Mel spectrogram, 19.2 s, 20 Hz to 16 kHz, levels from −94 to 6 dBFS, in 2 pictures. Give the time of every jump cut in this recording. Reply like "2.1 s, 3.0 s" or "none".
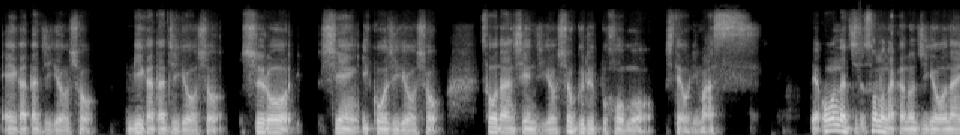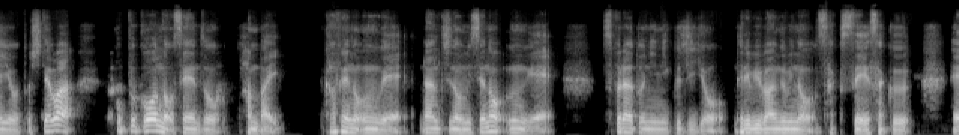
none

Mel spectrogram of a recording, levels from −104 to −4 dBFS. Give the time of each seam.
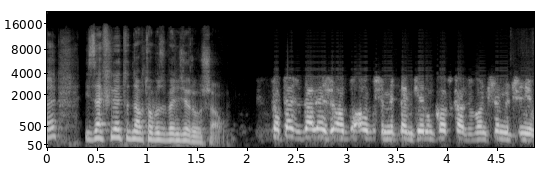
2.1 s, 3.2 s

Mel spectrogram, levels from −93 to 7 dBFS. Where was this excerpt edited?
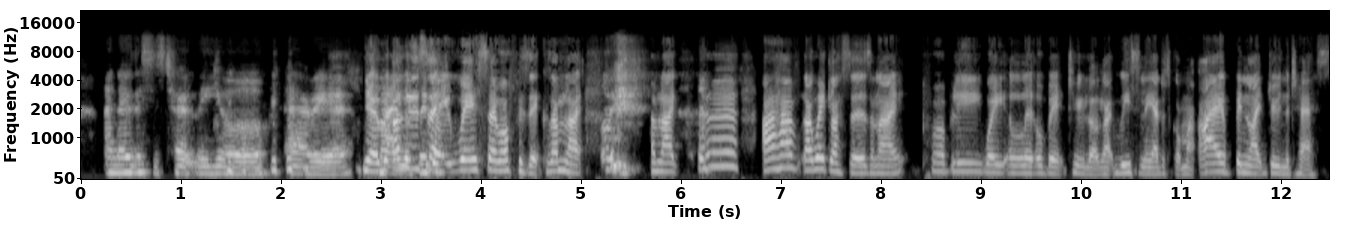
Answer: none

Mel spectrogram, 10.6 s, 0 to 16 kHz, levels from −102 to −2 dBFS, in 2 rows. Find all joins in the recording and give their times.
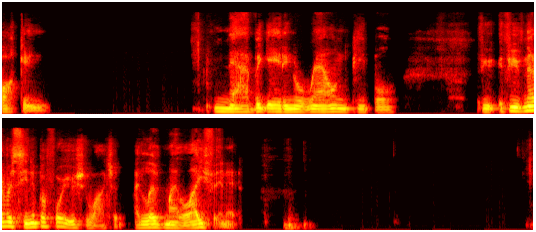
4.7 s

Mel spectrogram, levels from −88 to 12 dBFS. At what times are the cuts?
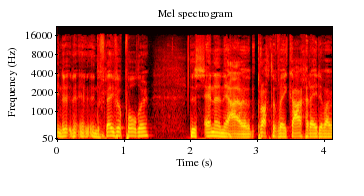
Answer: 2.2 s

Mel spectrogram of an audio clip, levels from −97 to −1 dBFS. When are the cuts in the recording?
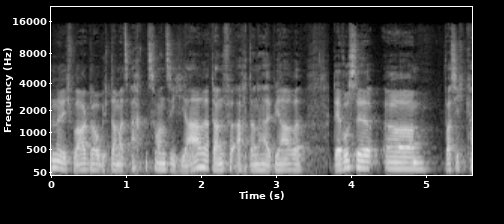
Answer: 2.1 s, 3.7 s

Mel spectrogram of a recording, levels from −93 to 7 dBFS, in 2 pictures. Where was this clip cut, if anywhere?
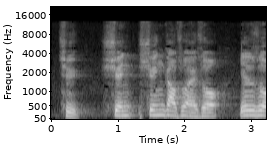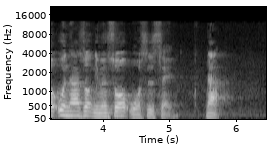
5.4 s

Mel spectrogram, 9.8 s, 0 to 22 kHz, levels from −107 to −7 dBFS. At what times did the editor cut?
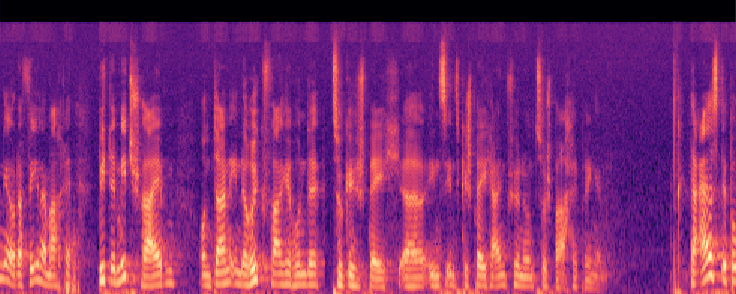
4.3 s

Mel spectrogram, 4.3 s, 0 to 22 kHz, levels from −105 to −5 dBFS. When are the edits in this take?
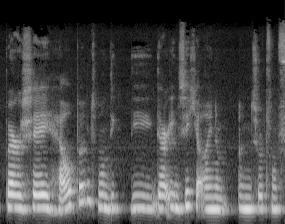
none

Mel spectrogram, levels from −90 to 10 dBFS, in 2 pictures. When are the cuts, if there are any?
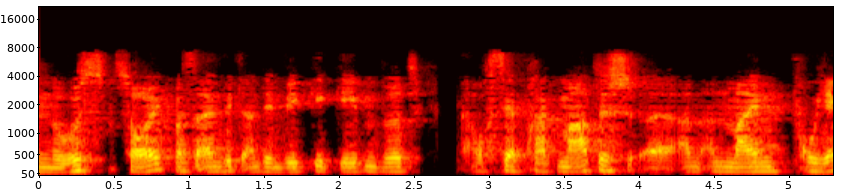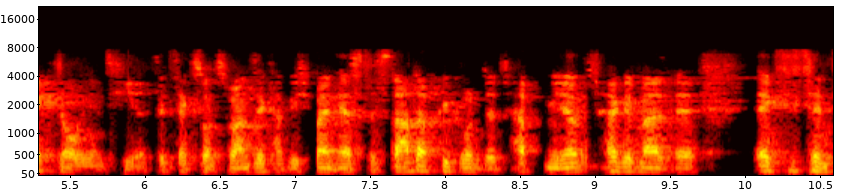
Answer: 6.1 s, 8.9 s

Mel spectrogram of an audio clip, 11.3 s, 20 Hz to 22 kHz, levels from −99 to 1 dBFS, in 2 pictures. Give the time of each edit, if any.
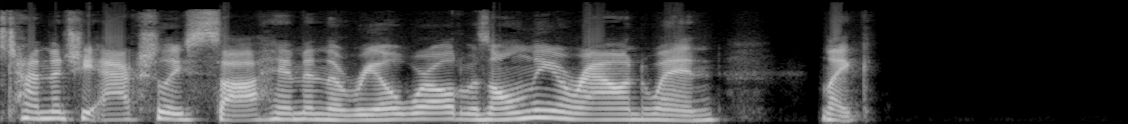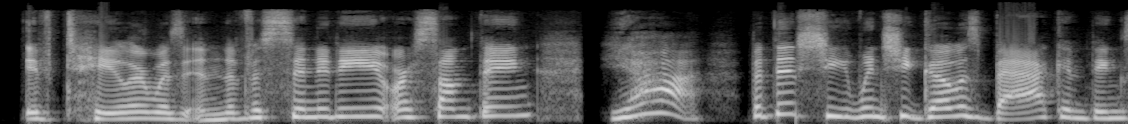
8.5 s, 9.6 s

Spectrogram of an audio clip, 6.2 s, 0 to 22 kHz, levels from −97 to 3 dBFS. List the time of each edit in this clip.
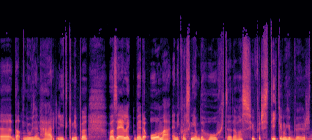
2.6 s

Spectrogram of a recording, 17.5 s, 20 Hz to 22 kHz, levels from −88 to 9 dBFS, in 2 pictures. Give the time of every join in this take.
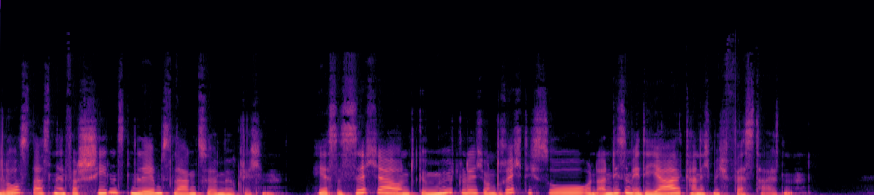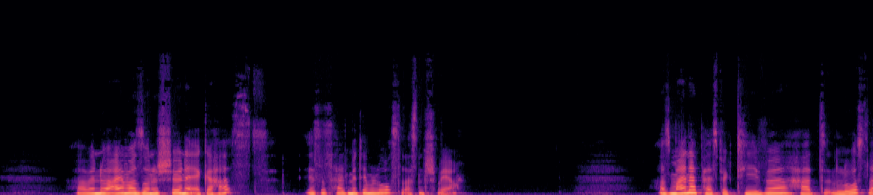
3.1 s

